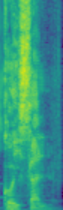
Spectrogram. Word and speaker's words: Khoisan: Alors, quand on dit Khoisan, dans Khoisan, il y a deux syllabes. Il y a deux sons. Il y a Khoi et il y a San.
